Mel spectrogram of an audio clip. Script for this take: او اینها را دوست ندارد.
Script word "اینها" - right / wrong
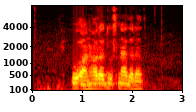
wrong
